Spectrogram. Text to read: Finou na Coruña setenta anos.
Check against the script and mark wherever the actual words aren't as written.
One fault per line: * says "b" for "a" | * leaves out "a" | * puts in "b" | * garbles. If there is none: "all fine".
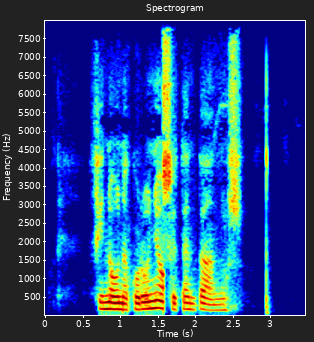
all fine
